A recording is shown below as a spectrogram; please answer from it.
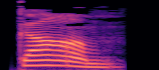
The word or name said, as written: gaum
